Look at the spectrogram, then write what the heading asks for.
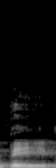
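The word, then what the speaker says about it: Baab: Recently, I read an anecdote from Presbyterian minister Lynn, I believe it's pronounced Lynn Babe, it's B-A-A-B, that talks about this confusion.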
